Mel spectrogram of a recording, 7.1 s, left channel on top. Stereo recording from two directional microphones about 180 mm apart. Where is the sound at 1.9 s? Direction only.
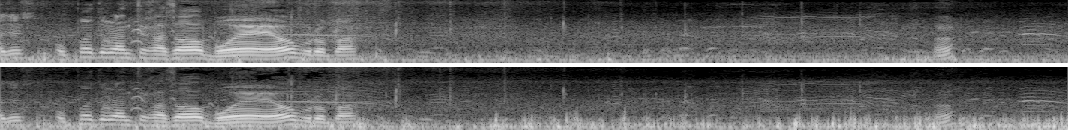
30° left (ahead or behind).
